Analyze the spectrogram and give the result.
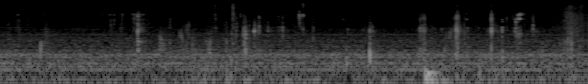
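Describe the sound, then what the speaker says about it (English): Close, quiet bites and chewing on a strawberry, with soft wet crunches scattered irregularly over a low room hum and one louder chomp near the end. "That was me chewing on a strawberry"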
